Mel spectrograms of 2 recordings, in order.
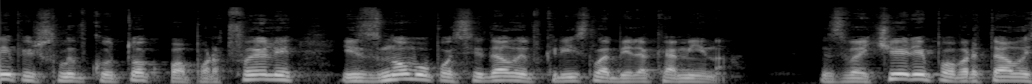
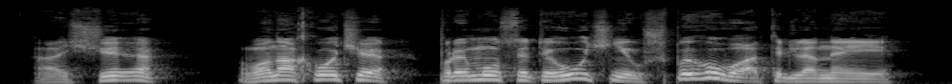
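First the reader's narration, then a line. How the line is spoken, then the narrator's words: Angry grumble. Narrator (Ukrainian): сердито буркнув Рон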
